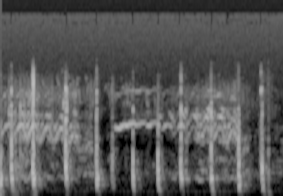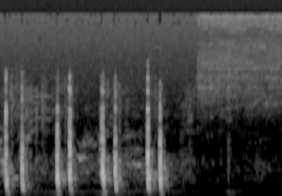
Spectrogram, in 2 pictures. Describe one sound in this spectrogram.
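A horse's hooves clop steadily on hard ground.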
